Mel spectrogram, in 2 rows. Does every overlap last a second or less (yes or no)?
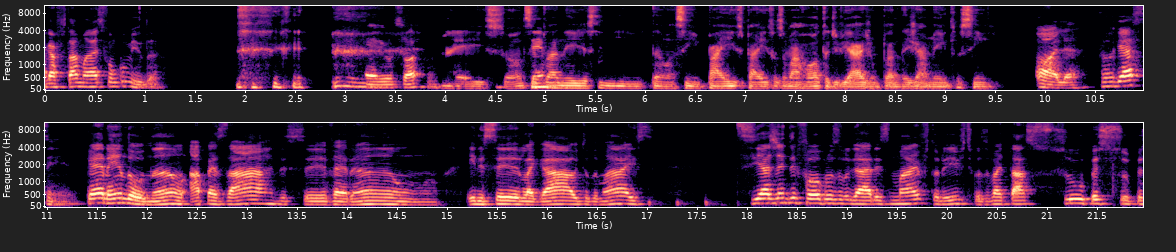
yes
